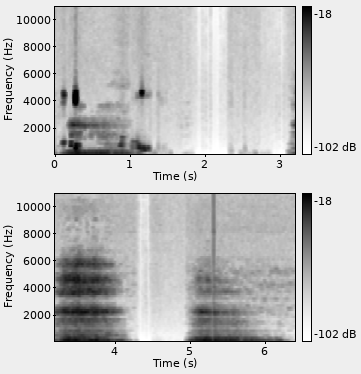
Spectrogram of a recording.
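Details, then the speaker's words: Normal breath sounds on a nursing head-to-toe assessment: three soft, smooth breaths through a stethoscope, no wheeze or crackles, clear and equal bilaterally. "the breath sounds are clear and equal bilaterally"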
